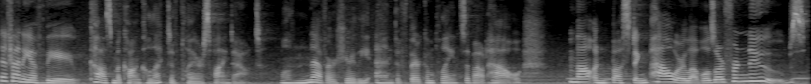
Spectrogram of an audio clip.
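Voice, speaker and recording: A woman playing a composed female general and diviner in a video game, polite and measured with dry sarcasm. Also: lowish voice, slight background noise. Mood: politely teasing.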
